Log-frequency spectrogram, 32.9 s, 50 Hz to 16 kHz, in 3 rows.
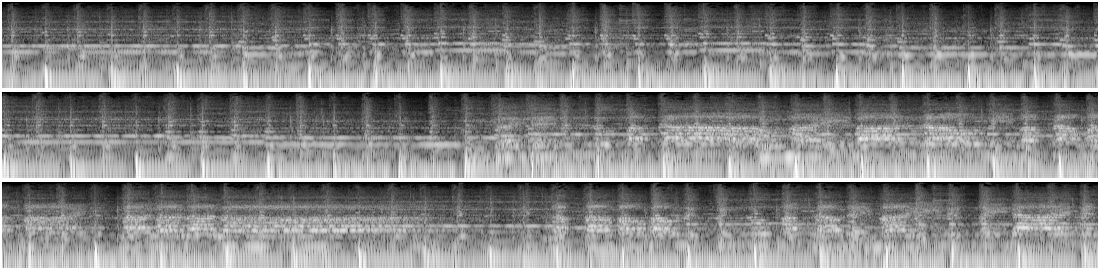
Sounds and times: Funny music: 0:00.0 - 0:32.8.

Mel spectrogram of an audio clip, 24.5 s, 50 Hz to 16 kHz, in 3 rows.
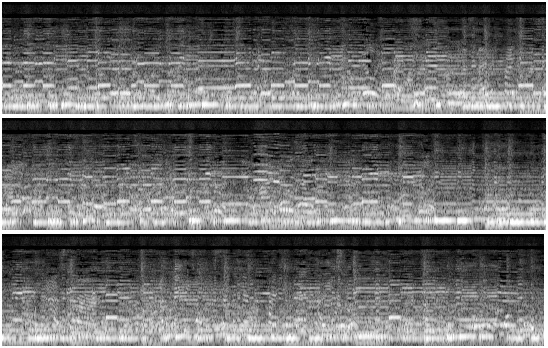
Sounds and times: Guitar: 0:00.0 - 0:24.4
Speech: 0:00.0 - 0:24.4.

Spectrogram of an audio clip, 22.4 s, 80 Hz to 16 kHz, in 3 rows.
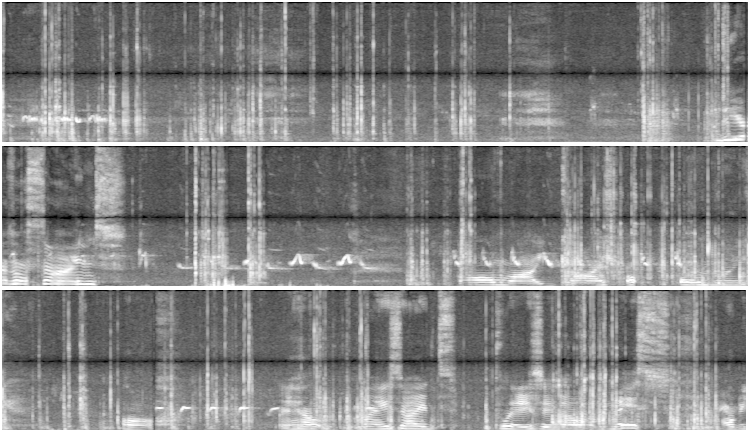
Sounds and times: Bird: 0:00.0 - 0:01.4, 0:08.1 - 0:15.8, 0:16.4 - 0:19.1
Speech: 0:07.1 - 0:08.7, 0:12.1 - 0:15.1, 0:16.1 - 0:16.6, 0:17.7 - 0:22.3.

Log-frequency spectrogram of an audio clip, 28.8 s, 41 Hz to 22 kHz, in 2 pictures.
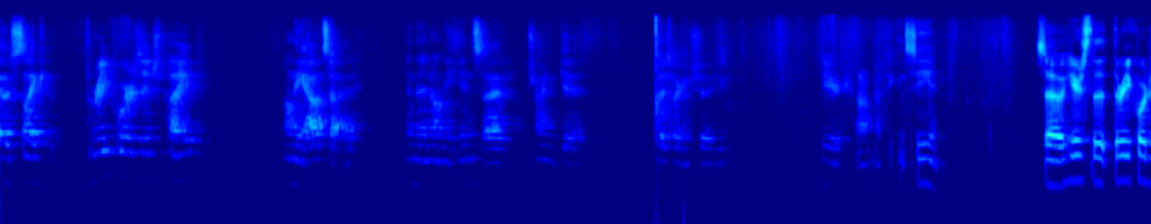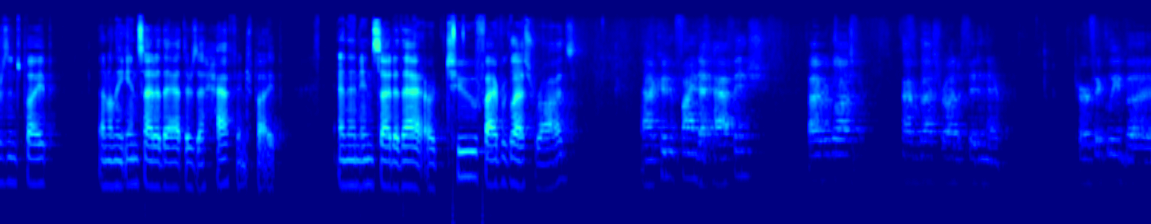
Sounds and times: Speech: 0:00.0 - 0:02.6, 0:03.5 - 0:07.4, 0:08.2 - 0:09.2, 0:10.3 - 0:11.8, 0:13.0 - 0:18.0, 0:18.6 - 0:21.7, 0:22.4 - 0:27.1, 0:27.8 - 0:28.7.

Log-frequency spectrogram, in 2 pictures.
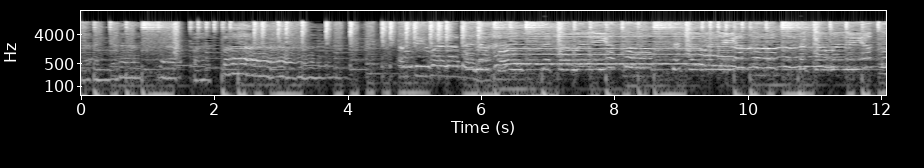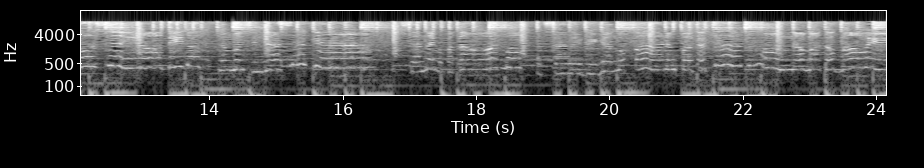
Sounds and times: Music: 0:00.0 - 0:24.1.

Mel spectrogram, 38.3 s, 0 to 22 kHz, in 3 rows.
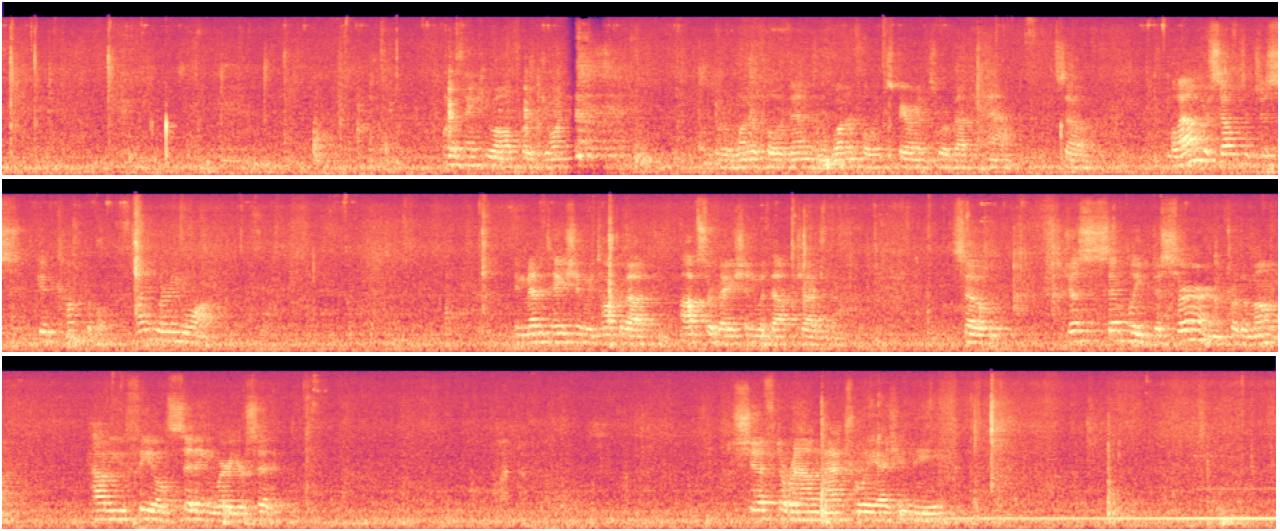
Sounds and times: Speech: 0:04.4 - 0:06.3, 0:07.0 - 0:11.0, 0:11.7 - 0:15.1, 0:17.9 - 0:21.2, 0:22.3 - 0:25.8, 0:26.4 - 0:28.4, 0:32.8 - 0:35.2.

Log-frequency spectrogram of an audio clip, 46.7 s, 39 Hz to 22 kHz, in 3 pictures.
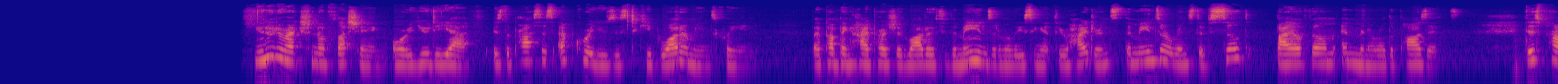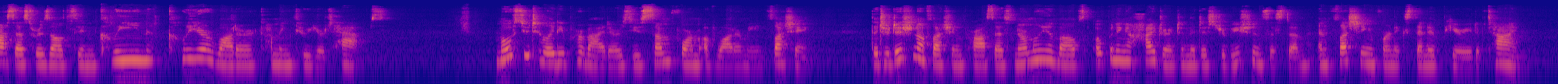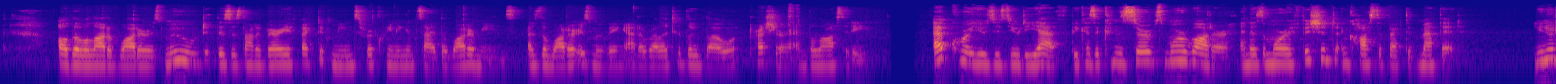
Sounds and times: Speech: 0:02.5 - 0:07.6, 0:08.2 - 0:19.5, 0:20.6 - 0:23.7, 0:24.3 - 0:39.9, 0:40.5 - 0:45.8, 0:46.5 - 0:46.7.

